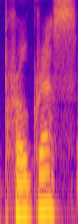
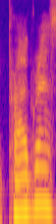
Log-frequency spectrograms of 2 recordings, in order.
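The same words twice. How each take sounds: First: Progress with stress on the second syllable, pro-GRESS; wrong stress on progress. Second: Progress with stress on the first syllable, PRO-gress; correct stress on progress. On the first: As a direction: say progress as proGRESS, the mistaken way. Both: Shown as a demonstration. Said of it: "it should be progress".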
